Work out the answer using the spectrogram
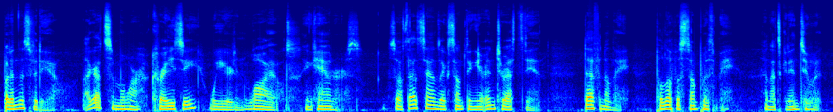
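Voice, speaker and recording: A man hosting and narrating stories in a casual, unhurried way, slightly mumbling because a sore jaw keeps his mouth from opening fully. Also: lowish voice, dark tone, slightly rough, no echo. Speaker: host reading listeners' encounter stories. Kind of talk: scripted storytelling narration.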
